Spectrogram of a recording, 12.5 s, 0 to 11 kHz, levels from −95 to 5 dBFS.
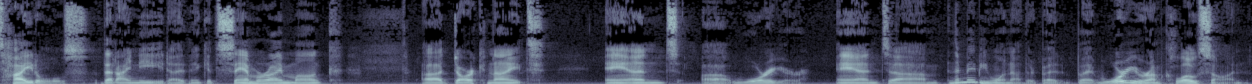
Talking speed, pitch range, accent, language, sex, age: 140 wpm, 105-125 Hz, American, English, male, 30-49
